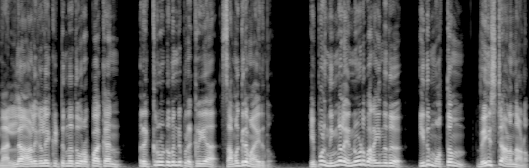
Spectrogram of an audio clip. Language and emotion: Malayalam, angry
